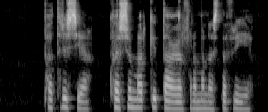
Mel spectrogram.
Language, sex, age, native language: Icelandic, female, 40-49, Icelandic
